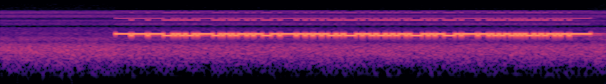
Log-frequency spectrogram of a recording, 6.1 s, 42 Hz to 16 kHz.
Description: RTTY (45.45 baud, 170 Hz shift), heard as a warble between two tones, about 1360 Hz centre, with room echo. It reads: HB9QQ TU CT5KLR CQ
